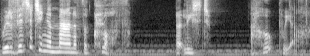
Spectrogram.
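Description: A woman giving an expressive audiobook performance, moving between acted dialogue and narration. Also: on the high side, normal speed, close to an everyday voice. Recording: music behind the voice.

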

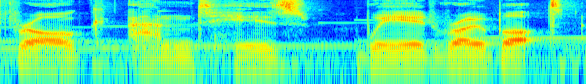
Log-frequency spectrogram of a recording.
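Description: A man's voice: on the low side, level tone, very slow, music in the background. A man co-hosting a podcast, chatting casually with dry, self-deprecating humour. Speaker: podcast co-host. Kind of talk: casual studio chat.

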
